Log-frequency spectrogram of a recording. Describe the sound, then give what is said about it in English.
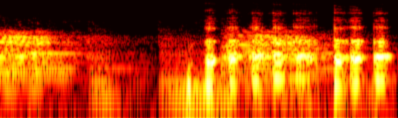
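Sheep bleat: one lower call, then wavering, quavering bleats follow in quick succession, loud and clear with a pulsing tremolo. “It's just the sheep giving us our woolly wake-up call.”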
